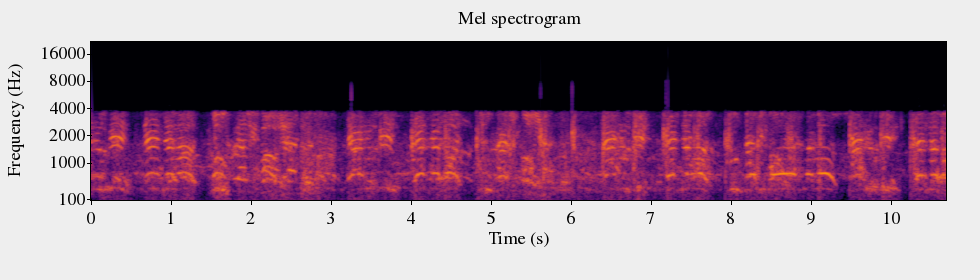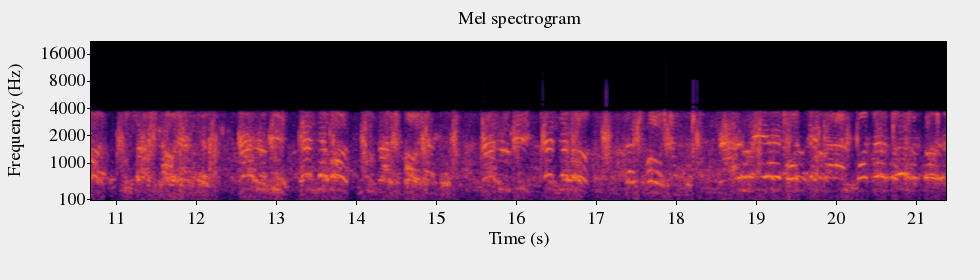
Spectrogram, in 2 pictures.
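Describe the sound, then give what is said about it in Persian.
A protest crowd chants in an Iranian street on Keshavarz Boulevard. Loud, muffled massed voices repeat rhythmic chants in steady pulses throughout. “صدای ملت ایران رو بشنوید. این صدای واقعی ملت ایرانه.”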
